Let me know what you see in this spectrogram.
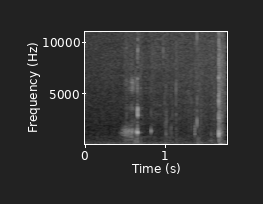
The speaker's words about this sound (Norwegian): Da drikker jeg litt mer kaffe.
